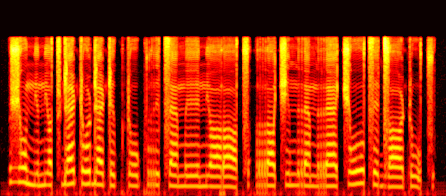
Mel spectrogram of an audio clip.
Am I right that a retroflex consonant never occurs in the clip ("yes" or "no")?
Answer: no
